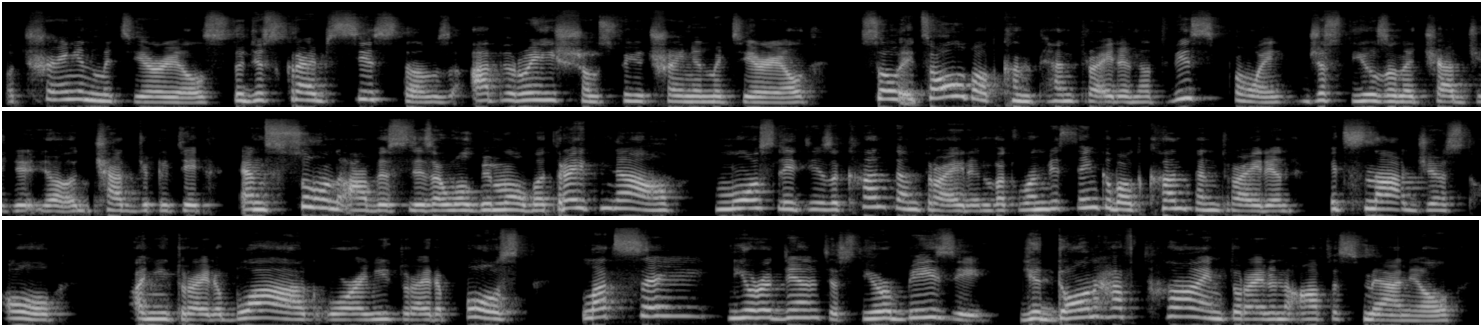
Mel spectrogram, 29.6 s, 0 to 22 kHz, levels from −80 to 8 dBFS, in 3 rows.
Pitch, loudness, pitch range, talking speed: 245 Hz, -22 LUFS, 215-285 Hz, 170 wpm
